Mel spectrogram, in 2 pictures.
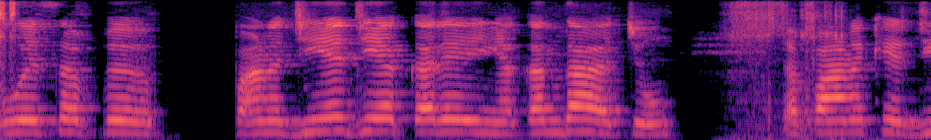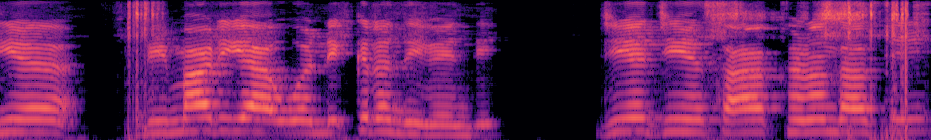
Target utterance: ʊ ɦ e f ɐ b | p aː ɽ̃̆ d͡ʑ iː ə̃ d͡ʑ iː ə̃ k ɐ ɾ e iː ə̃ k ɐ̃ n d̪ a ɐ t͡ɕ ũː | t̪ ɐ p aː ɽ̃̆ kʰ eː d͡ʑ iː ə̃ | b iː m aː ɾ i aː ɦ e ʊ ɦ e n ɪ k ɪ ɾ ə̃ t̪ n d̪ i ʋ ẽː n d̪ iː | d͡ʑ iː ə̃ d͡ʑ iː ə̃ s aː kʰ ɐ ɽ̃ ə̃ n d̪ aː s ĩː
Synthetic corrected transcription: ʊ ɦ e s ɐ b | p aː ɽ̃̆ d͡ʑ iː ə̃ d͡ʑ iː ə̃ k ɐ ɾ e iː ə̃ k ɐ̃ n d̪ a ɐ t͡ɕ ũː | t̪ ɐ p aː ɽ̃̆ kʰ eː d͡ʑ iː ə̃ | b iː m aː ɾ i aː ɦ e ʊ ɦ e n ɪ k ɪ ɾ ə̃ n d̪ i ʋ ẽː n d̪ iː | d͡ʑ iː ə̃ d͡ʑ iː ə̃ s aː kʰ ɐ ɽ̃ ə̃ n d̪ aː s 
